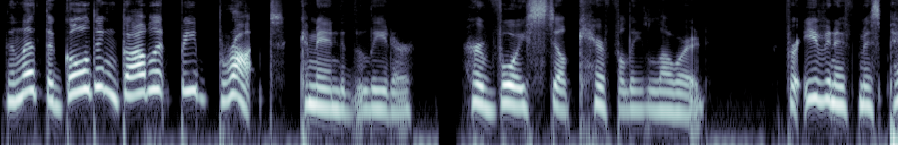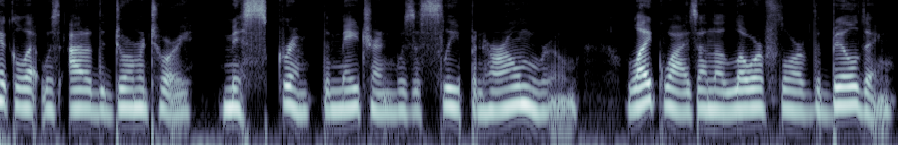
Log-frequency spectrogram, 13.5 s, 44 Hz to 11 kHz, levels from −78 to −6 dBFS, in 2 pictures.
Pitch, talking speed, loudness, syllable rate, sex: 200 Hz, 190 wpm, -20 LUFS, 5.8 syllables/s, female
